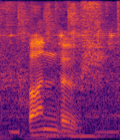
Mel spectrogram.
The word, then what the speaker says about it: bonne bouche: purchased a selection of sweet bun bouche alternative pronunciation I see just the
